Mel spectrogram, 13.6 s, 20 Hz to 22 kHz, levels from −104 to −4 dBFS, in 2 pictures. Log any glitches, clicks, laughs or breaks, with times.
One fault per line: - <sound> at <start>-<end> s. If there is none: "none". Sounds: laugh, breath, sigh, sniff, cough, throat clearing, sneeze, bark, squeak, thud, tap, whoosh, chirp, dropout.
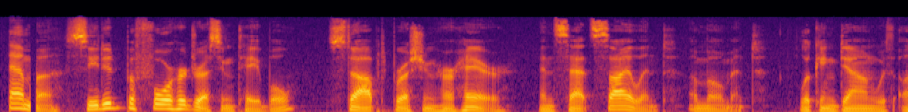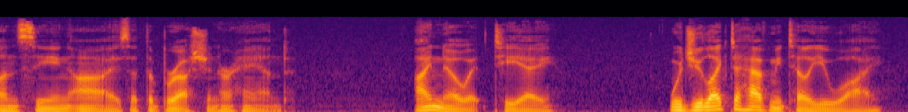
- dropout at 0.2-0.3 s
